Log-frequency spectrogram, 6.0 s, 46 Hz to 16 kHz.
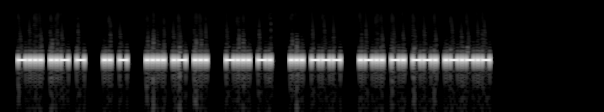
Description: Morse code, heard as a keyed tone, about 46 wpm, 700 Hz. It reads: BUT IT HAS BN SO LNG.
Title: Sentences from Top 100 Words and Abbreviations 45wpm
